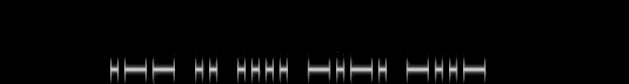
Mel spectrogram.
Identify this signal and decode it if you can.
Morse code, heard as a keyed tone, about 17 wpm, 700 Hz. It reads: WIHCX
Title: Code Groups - 5 Letters - 17wpm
